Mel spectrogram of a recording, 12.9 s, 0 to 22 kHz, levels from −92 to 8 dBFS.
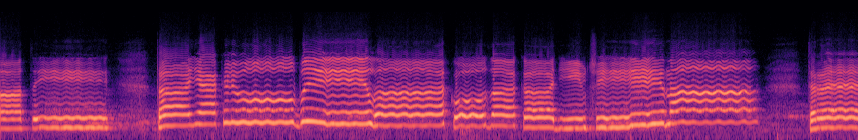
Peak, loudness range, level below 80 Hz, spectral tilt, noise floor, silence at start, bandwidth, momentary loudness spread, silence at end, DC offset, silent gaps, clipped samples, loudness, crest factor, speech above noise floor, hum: -4 dBFS; 2 LU; -54 dBFS; -5 dB/octave; -40 dBFS; 0 s; 7.6 kHz; 5 LU; 0 s; under 0.1%; none; under 0.1%; -14 LUFS; 10 dB; 26 dB; none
